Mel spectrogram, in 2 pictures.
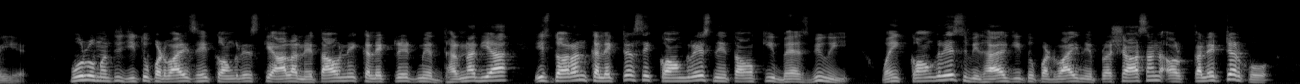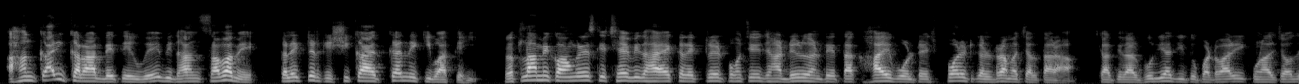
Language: Hindi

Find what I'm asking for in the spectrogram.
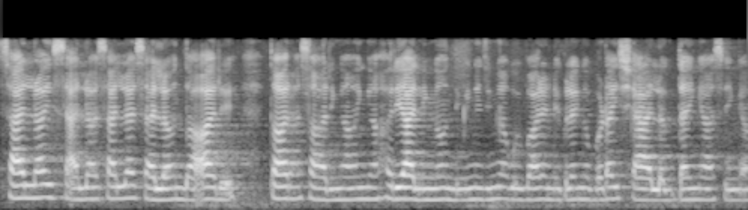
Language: Dogri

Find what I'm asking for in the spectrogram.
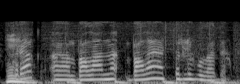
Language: Kazakh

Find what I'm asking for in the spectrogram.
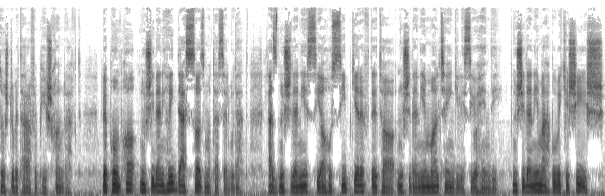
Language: Persian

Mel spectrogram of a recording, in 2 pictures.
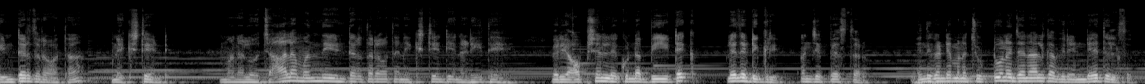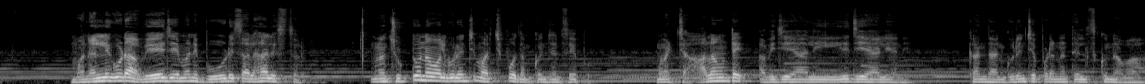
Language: Telugu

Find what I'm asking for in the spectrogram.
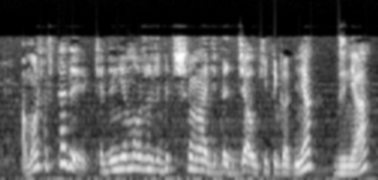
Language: Polish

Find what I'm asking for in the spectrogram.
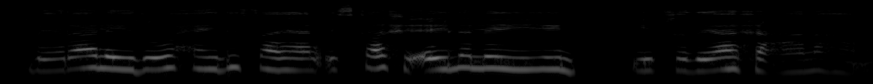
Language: Somali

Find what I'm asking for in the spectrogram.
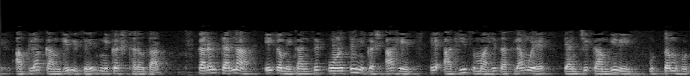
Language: Marathi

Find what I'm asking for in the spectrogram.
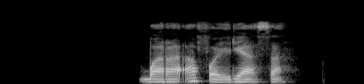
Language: Igbo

